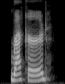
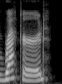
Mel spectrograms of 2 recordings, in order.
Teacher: record as a noun has the stress on the first syllable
